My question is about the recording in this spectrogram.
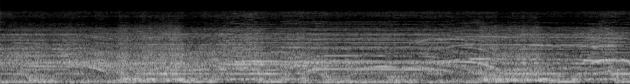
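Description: Groove metal band playing live: distorted electric guitars with sustained notes bending up and down over bass and drums, with the crowd faintly audible underneath.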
